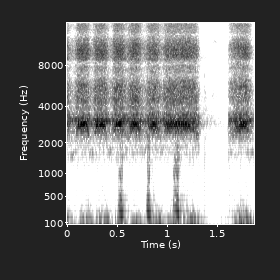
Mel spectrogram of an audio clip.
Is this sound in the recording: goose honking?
no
